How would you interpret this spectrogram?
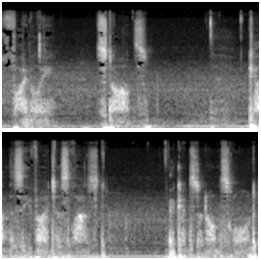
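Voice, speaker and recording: A man hosting an ASMR video, whispering trivia in a hushed, deliberate manner with pauses. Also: rough recording.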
